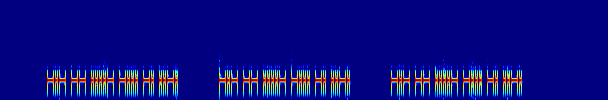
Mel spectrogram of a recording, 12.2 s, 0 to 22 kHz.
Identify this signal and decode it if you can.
Morse code, heard as a keyed tone, about 30 wpm, 700 Hz. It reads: KM4BNF KM4BNF KM4BNF
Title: USA Call Signs - 6 Characters - Repeated 3x - 30wpm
